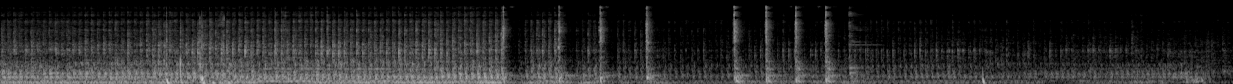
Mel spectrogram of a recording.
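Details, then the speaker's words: Buderus GB142 boiler showing error C7, no heat: the running circulator pump makes a rough, uneven hum with scattered sharp clicks; the pump is shot and was replaced. "pump don't sound too [Music] healthy she's running sounds like this Circ is cut"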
